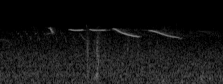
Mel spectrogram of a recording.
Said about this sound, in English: We watched a tern feeding in the fresh water of the river just before it emptied into the bay. The tern flew in tight circles, calling its one-syllable chirp over and over. Then it would occasionally dive for a fish, which you might hear just now.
